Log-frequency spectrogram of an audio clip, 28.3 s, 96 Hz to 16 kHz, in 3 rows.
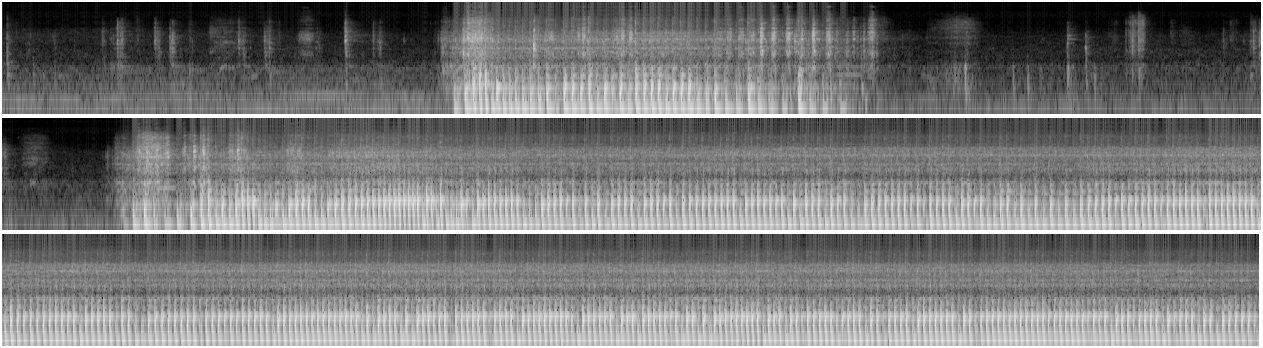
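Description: XPRO DB-X29 dirt bike's single-cylinder engine started from cold: it fires about three seconds in, runs briefly and dies, then catches again about ten seconds in and settles into a steady, evenly pulsing idle as it warms up.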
